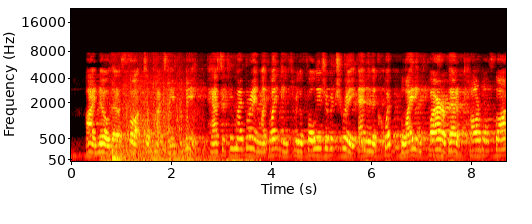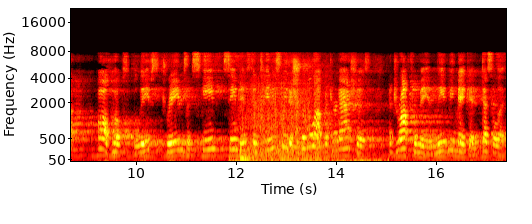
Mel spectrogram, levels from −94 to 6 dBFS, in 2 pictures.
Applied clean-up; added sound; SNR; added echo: none; Sliding door; 10 dB; reverberation time 2.3 s.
